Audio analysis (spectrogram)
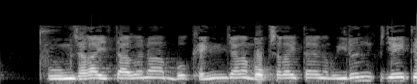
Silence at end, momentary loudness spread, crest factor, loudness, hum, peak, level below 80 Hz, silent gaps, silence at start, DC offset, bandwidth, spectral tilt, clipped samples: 0 s; 5 LU; 10 dB; -11 LUFS; none; 0 dBFS; -44 dBFS; none; 0.4 s; under 0.1%; 6.4 kHz; -6.5 dB/octave; 0.2%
